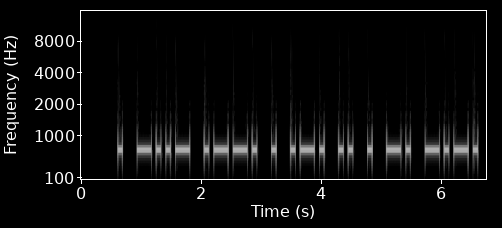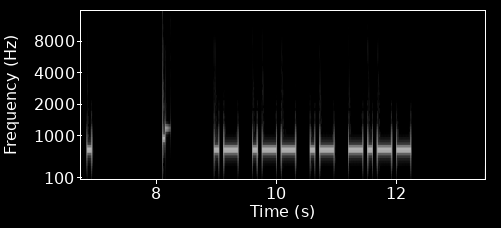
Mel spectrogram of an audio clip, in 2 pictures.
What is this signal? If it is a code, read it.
Morse code, heard as a keyed tone, about 15 wpm, 700 Hz. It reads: EXPERIENCE AWAY
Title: Sentences from Top 600 Words - New Word Drill - 15wpm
